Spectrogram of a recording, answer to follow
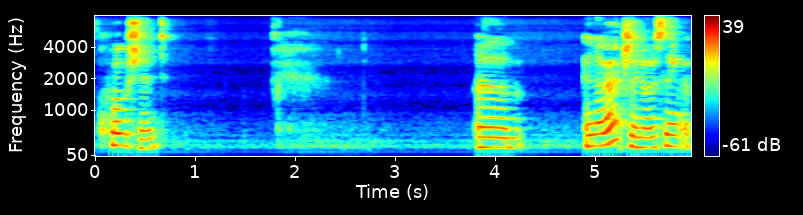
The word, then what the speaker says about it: quotient: to multiply for division this word quotient is kind of weird doesn't really sound the way you'd expect it again the way this is pronounced is quotient and I'm actually noticing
